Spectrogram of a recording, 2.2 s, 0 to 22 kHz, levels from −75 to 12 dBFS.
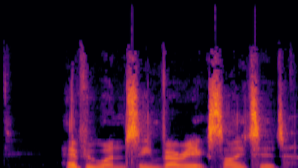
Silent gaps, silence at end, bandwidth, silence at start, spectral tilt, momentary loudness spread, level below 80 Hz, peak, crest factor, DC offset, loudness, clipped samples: none; 0 s; over 20 kHz; 0.05 s; -1 dB/octave; 10 LU; -58 dBFS; 0 dBFS; 18 dB; under 0.1%; -15 LUFS; under 0.1%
